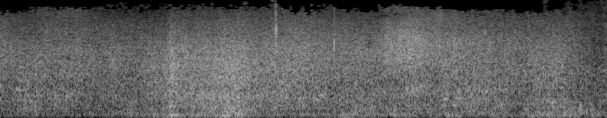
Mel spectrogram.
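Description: Wind buffeting the microphone at the top of a sea cliff, over the wash of sea waves against the rocks below, swelling about two seconds in and again near four seconds.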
